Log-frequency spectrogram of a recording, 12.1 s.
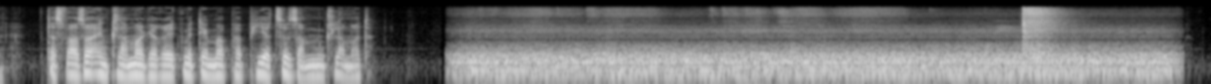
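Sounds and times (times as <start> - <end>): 
speech: 0.5 - 3.8
lithium-ion cell safety valve bursting with venting gas roar: 4.4 - 11.9
sharp gunshot-like crack from bursting lithium-ion cell: 10.2 - 10.9.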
